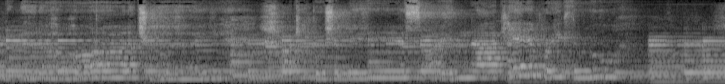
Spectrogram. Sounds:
Female singing, Music

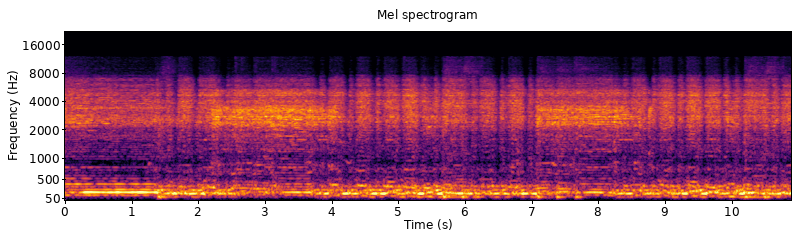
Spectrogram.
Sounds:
Music, Musical instrument, Guitar, Strum

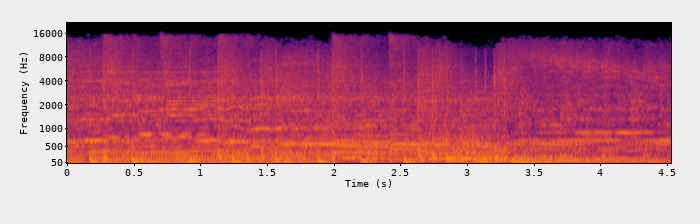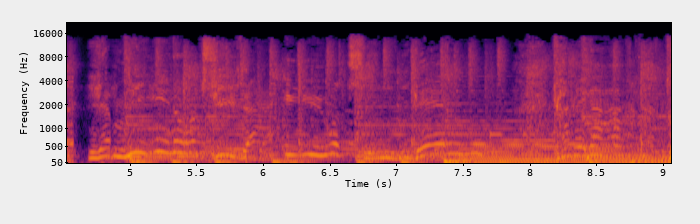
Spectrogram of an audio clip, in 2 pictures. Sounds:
Music

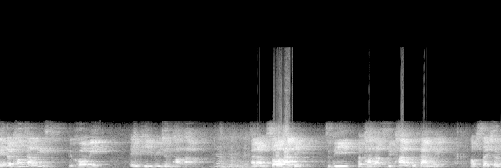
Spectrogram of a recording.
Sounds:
man speaking, Speech

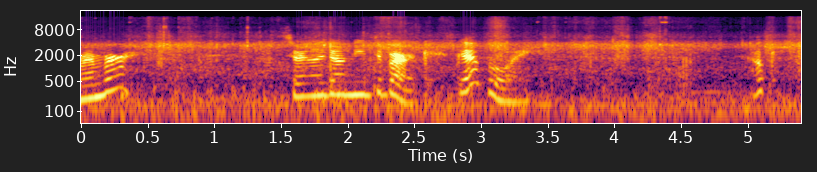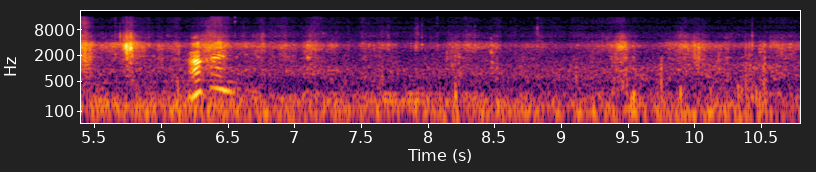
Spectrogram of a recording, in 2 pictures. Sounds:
Speech

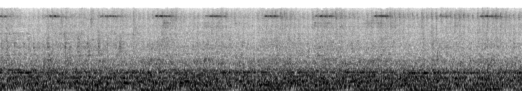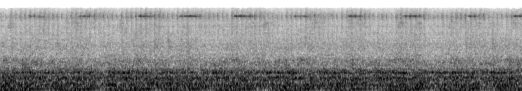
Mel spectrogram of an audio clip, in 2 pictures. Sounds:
Vehicle

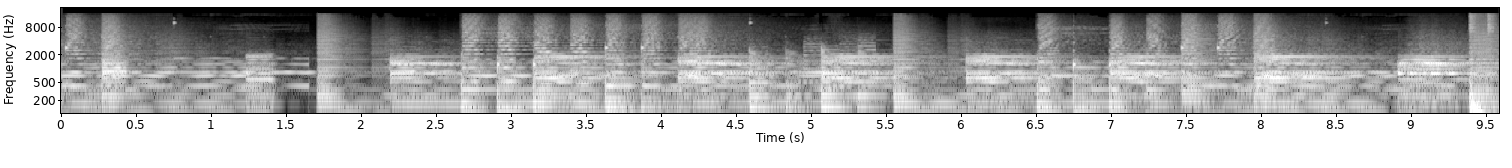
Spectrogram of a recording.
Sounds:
Music

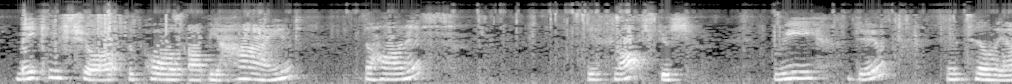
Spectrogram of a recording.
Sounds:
Speech

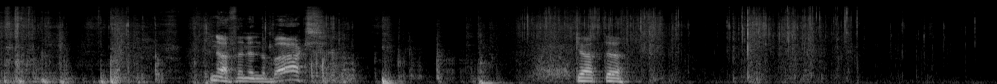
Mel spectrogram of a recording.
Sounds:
inside a small room, Speech, crinkling

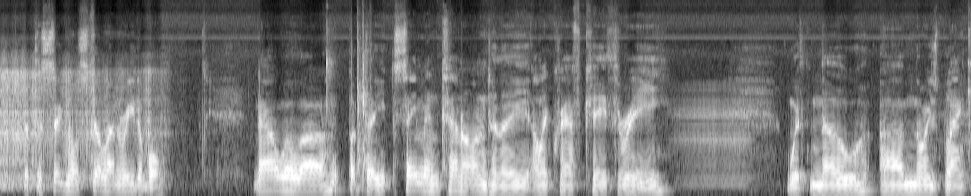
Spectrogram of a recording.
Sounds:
Radio, Speech, Noise

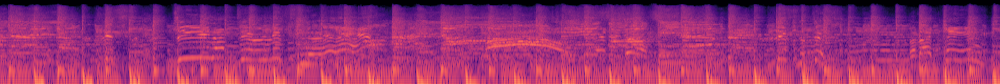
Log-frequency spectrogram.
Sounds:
Musical instrument, Music

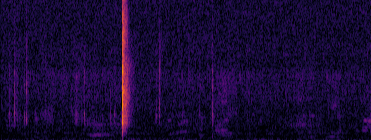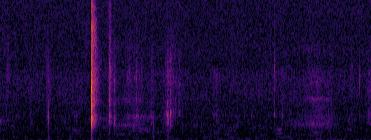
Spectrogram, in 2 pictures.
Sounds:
Speech

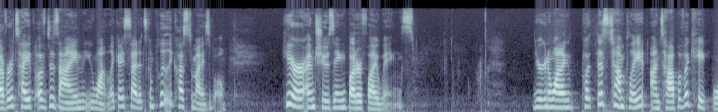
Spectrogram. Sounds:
Speech

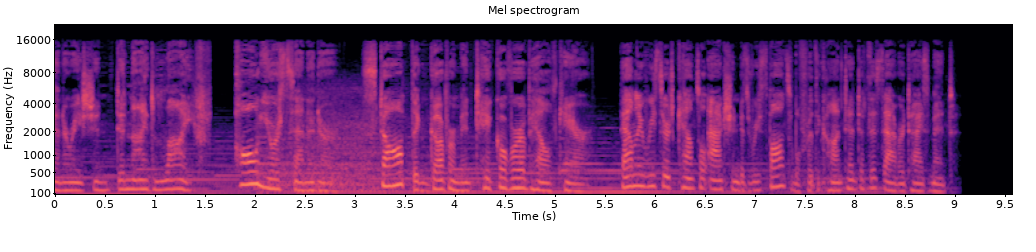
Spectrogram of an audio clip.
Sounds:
Music, Speech

